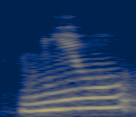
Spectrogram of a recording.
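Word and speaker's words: μ: from original normal distribution new this is this is uh this is called new you know the way how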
